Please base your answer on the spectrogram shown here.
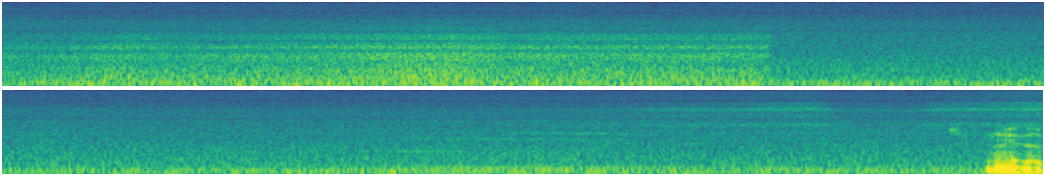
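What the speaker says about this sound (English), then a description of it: "the bottle makes a funny buzzing sound" A propane and oxygen gas bottle gives a steady hiss and buzz with a faint tonal whine throughout, dropping in level partway, then a sharp burst at the very end, during brazing of locomotive superheater pipes.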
